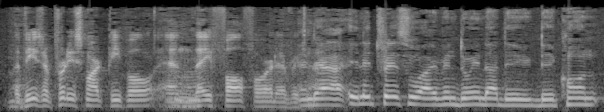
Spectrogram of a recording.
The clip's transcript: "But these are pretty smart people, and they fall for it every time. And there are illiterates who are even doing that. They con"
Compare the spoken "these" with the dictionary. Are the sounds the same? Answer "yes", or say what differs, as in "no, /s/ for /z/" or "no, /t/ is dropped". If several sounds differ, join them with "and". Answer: yes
